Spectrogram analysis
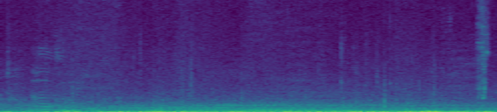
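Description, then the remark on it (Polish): Steady low engine rumble inside a slowly moving car, filling the whole stretch with a constant droning hum and light road noise, with faint muffled voices underneath. “Pomalutku pan jedzie tu. Jeszcze jedzie pan”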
